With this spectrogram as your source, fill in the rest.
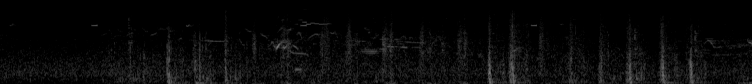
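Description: Footsteps run on the forest floor.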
